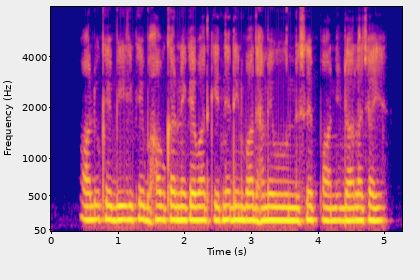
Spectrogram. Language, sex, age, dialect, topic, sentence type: Magahi, male, 41-45, Western, agriculture, question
